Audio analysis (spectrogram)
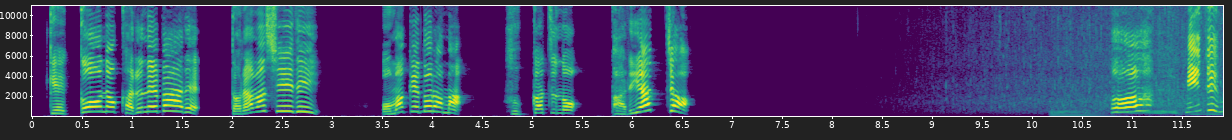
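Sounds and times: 
speech: 0:00.2 - 0:06.6, 0:10.2 - 0:11.8
water rushing along a narrow dirty river: 0:08.3 - 0:11.8.

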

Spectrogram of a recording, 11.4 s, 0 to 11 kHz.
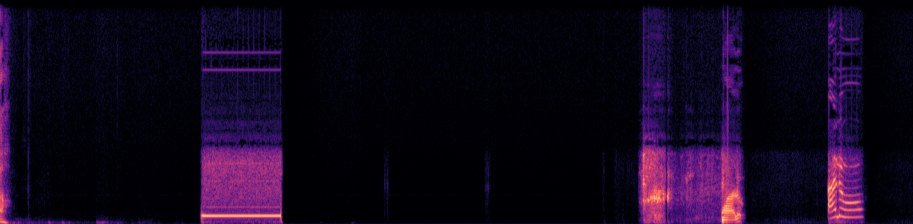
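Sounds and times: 
electronic telephone tone as a call is placed: 0:02.5 - 0:03.6
speech: 0:09.0 - 0:09.4, 0:10.4 - 0:10.8.

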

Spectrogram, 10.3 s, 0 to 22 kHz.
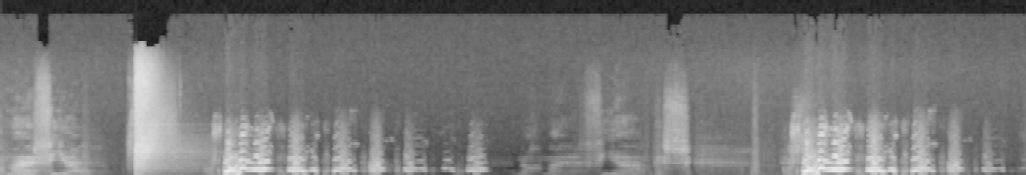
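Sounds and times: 
speech: 0:00.1 - 0:01.5, 0:02.1 - 0:03.0
dog howling and whimpering: 0:02.1 - 0:04.9, 0:07.9 - 0:10.2.

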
